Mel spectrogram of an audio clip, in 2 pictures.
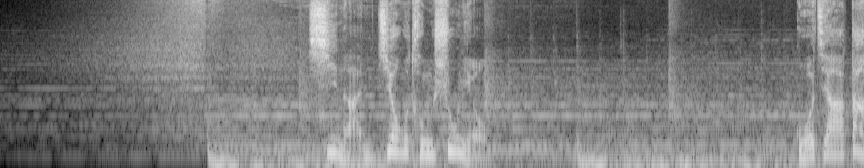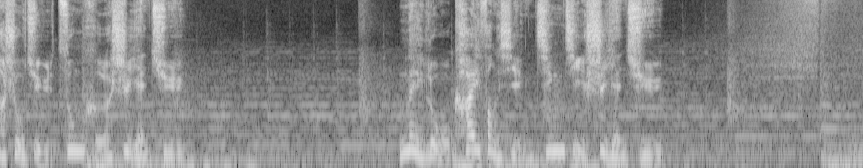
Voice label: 城市宣传片

